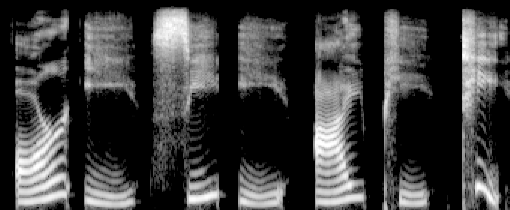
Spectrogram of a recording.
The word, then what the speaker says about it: receipt: The spelling is tricky with a silent P. Yes. It is spelled r e c e i p t, but pronounced receipt.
